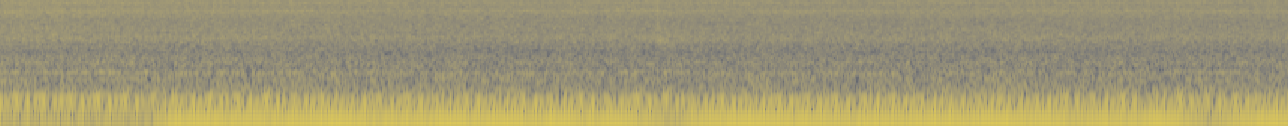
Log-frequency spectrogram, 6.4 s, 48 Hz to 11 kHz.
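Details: Ace's Killshot EFI system on a V8 just installed, Blackjack distributor with timing set at 15°, idling while the radiator is topped up with water; deep, steady even rumble with no knocks or stumbles, sounds pretty good. Normal idle.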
